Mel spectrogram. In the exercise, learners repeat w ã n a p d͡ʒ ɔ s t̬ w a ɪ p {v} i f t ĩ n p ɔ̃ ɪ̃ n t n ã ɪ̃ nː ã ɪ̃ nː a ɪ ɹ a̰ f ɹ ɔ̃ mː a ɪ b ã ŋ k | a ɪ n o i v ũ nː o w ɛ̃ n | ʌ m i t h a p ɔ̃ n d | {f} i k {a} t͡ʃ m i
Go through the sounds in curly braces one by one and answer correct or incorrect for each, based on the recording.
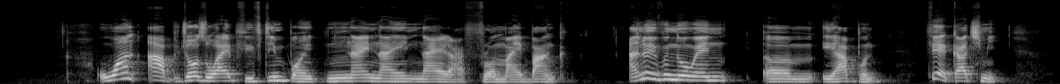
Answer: incorrect, correct, correct

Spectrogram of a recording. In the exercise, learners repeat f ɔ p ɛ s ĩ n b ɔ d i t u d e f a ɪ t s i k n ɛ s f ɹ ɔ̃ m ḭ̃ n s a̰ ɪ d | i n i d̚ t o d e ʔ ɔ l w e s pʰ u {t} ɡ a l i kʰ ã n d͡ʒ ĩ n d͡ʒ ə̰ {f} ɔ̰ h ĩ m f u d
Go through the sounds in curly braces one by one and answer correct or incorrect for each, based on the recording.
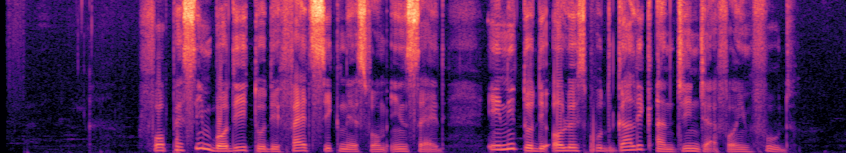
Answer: correct, correct

